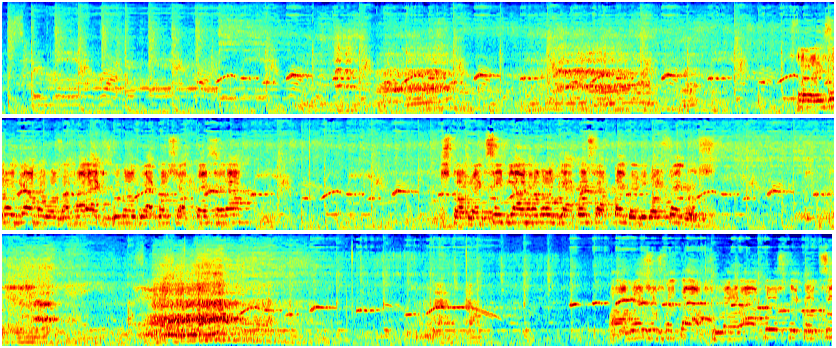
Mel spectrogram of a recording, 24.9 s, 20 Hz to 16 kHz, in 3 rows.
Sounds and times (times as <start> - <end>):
Race car, auto racing: 2.2 - 24.9.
